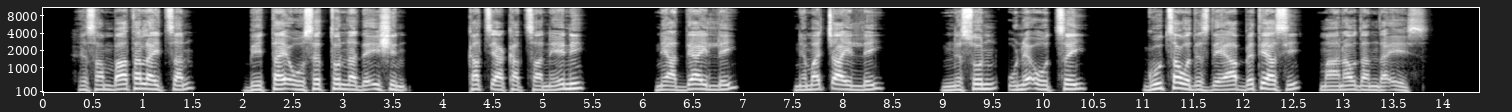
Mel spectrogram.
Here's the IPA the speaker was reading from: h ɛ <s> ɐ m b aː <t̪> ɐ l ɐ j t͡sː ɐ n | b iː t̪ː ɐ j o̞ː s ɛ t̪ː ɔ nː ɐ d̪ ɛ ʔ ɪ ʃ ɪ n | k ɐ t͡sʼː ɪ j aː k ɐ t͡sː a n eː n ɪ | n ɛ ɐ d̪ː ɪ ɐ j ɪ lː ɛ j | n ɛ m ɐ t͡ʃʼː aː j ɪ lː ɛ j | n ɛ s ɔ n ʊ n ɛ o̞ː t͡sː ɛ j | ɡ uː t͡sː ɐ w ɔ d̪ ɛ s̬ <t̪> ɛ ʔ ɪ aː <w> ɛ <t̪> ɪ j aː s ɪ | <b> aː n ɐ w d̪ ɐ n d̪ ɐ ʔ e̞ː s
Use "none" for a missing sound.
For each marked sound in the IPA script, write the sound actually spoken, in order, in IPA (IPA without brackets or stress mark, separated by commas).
s, t̪, d̪, b, t̪, m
